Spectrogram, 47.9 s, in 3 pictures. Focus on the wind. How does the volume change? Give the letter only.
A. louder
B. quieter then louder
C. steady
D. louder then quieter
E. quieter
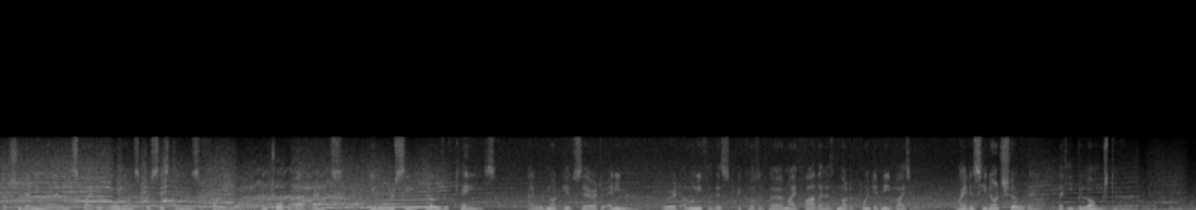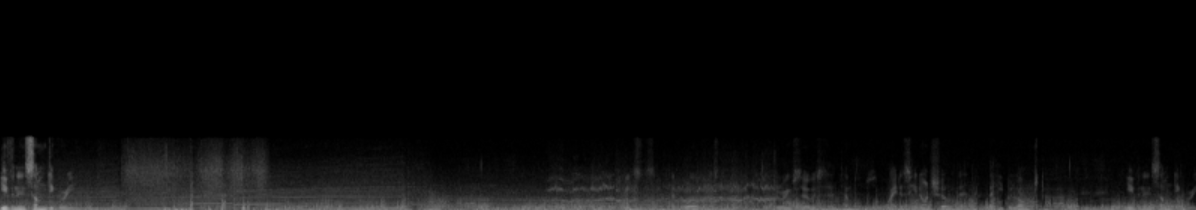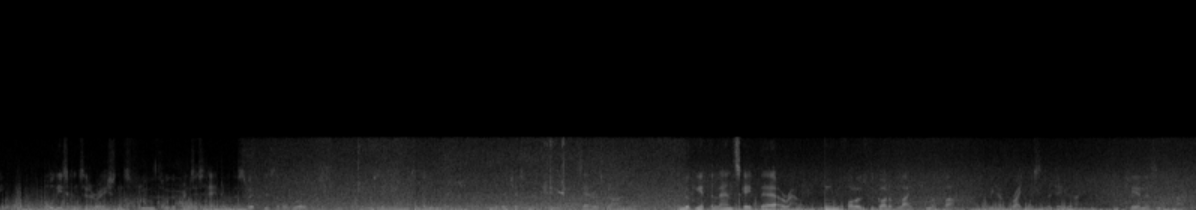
C.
